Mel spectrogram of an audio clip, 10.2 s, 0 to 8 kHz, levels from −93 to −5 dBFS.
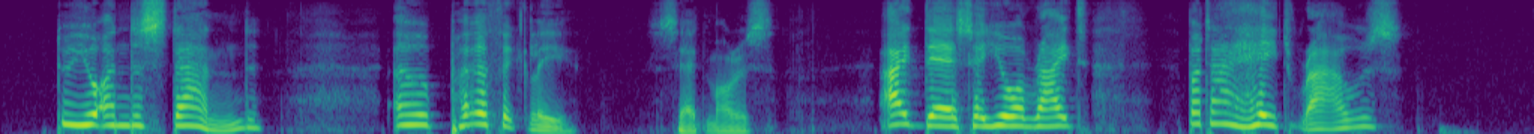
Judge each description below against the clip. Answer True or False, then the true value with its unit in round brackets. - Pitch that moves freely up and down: True (6.6 semitones)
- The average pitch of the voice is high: True (195 Hz)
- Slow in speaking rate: True (90 wpm)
